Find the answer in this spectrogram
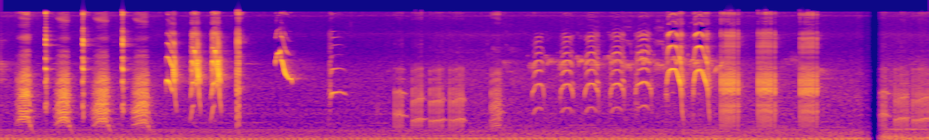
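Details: Nias hill myna in full song, used as a master recording to train other mynas: a varied run of loud whistles, sharp clicks, rising and falling slurred notes and a series of repeated looping whistles, with a low steady hum beneath.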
